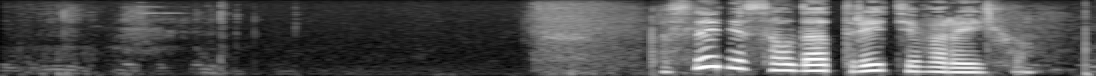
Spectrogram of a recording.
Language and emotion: Russian, neutral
